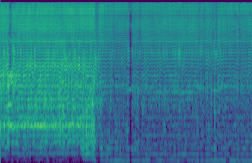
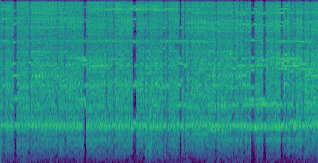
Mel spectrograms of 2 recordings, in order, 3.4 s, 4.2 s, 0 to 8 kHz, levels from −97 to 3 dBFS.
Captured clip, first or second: second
